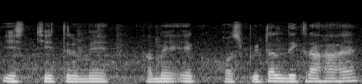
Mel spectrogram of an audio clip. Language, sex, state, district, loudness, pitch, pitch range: Hindi, male, Bihar, Patna, -15 LUFS, 135 Hz, 130-145 Hz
